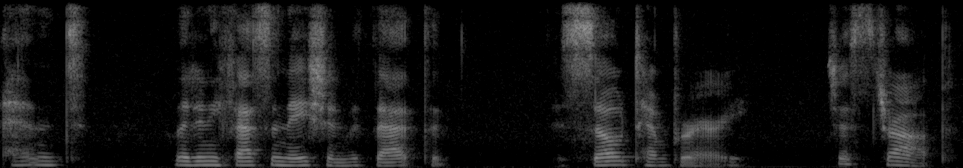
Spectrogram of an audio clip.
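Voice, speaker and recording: A woman guiding a meditation as a teacher, speaking in short phrases with long pauses and hushed endings. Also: lowish voice, fairly even intonation, vocal fry. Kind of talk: guided meditation, slow spoken instruction.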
